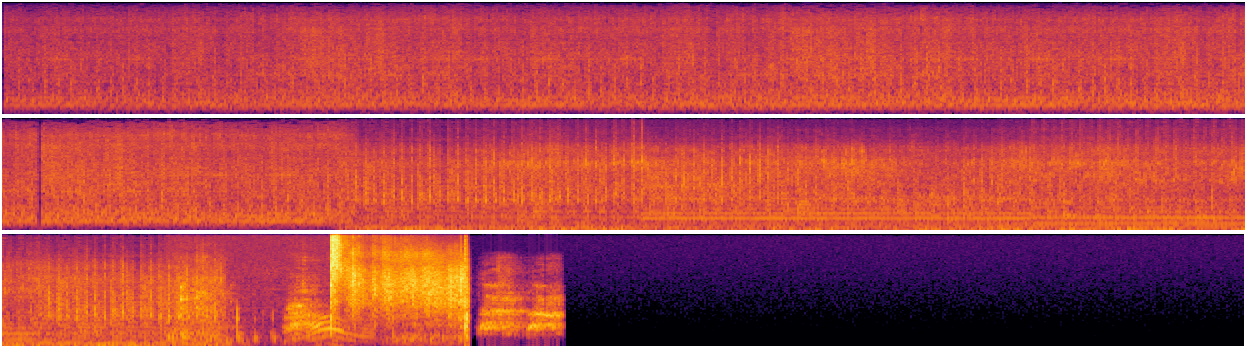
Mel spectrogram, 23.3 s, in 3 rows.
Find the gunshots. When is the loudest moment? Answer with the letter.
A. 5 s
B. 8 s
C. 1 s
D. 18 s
D.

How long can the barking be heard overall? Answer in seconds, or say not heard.
2 s.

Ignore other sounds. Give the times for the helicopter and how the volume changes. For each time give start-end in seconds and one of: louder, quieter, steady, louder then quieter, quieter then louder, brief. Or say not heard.
0.0-16.9 louder.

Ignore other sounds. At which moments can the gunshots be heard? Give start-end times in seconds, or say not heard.
16.6-18.5.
